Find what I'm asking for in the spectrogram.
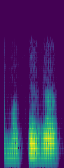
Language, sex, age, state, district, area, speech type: Hindi, male, 60+, Uttar Pradesh, Ghazipur, rural, conversation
